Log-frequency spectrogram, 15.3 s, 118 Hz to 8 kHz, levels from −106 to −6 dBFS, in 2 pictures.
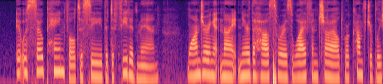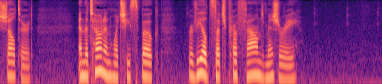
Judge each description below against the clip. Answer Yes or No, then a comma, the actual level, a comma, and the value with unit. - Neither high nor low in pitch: Yes, medium, 175 Hz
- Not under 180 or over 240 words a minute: No, slow, 135 wpm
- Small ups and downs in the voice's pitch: Yes, narrow, 2.2 semitones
